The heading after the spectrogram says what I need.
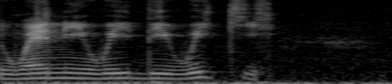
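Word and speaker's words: veni, vidi, vici: So it's actually Weny wei wiki in the Latin.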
